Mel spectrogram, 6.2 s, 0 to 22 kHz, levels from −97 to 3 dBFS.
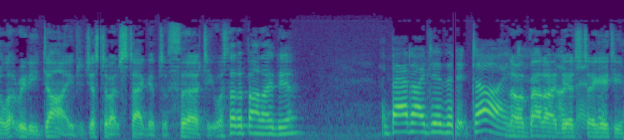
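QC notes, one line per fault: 0.99–1.03 s, corrupt frame muted: a clean 40 ms dropout that starts abruptly, where the decoder rejected a damaged frame and the player filled it with silence.
4.54–4.58 s, corrupt frame muted: another sudden 40 ms hole, likely a frame or two refused and muted, with the timing around it kept intact.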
